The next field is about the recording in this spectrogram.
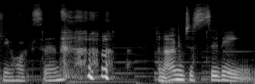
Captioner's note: chuckles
